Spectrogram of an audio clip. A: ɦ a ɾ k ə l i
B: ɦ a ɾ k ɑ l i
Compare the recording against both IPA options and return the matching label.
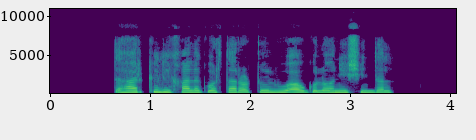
A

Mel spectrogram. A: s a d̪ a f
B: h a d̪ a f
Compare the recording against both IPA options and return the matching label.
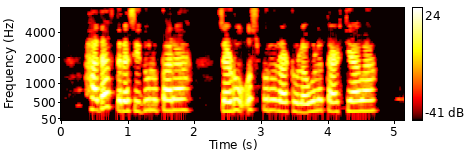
B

